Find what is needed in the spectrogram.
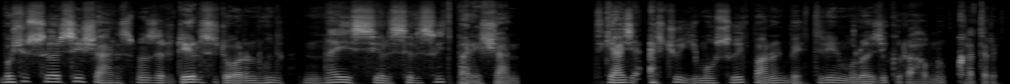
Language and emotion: Kashmiri, fearful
